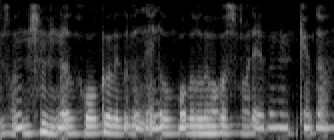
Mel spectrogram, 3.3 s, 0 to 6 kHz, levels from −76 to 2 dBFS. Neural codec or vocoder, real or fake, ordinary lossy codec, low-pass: autoencoder, 44.1 kHz, a latent of 192 numbers a frame, MeloTTS; fake; none; 5.4 kHz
